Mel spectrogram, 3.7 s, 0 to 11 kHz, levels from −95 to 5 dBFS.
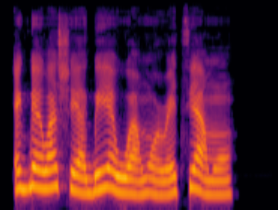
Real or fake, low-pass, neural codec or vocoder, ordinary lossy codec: real; 9.9 kHz; none; none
